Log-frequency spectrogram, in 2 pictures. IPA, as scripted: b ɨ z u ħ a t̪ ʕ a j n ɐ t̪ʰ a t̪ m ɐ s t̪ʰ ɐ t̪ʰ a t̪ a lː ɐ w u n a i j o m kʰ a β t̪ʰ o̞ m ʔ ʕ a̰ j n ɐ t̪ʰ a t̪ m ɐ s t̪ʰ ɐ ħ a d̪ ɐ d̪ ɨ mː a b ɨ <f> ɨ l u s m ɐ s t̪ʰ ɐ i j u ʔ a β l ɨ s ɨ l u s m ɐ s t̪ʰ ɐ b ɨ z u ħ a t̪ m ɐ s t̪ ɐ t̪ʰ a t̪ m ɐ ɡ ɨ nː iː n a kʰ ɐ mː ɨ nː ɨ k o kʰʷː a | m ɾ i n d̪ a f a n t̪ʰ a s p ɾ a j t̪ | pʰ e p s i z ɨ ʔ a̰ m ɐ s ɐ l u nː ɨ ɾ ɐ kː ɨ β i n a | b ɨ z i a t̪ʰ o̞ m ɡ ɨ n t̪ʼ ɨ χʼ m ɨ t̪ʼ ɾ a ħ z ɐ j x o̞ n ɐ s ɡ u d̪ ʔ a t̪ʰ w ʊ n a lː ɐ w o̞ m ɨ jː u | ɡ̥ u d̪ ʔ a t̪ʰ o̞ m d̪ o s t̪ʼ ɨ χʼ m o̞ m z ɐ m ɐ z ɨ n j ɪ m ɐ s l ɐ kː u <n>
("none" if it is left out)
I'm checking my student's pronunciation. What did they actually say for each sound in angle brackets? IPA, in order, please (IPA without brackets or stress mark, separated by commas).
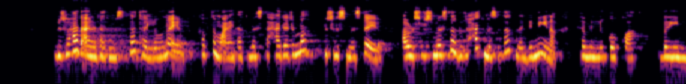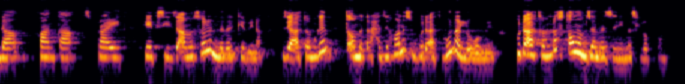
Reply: s, m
